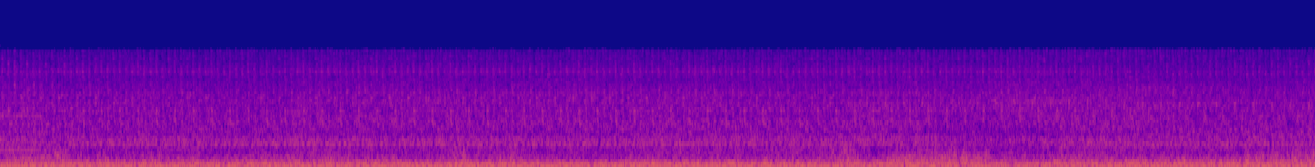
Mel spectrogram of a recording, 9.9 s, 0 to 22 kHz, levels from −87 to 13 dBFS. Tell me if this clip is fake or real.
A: real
